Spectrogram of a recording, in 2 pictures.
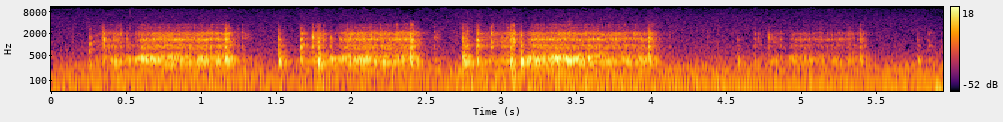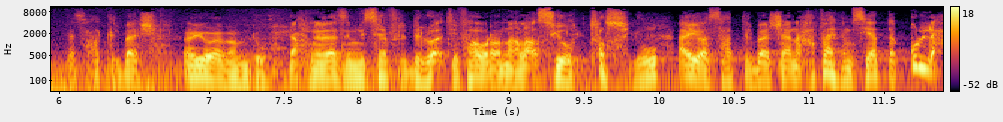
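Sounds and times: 
buzzy electronic telephone tones as a call is placed: 0.0s - 5.9s
speech: 6.2s - 11.8s.

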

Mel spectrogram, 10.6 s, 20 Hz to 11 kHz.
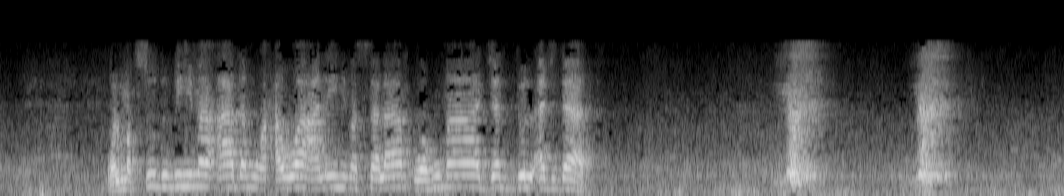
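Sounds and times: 
speech: 1.1s - 6.0s
breathy sneezes: 7.8s - 8.4s, 9.1s - 9.7s.

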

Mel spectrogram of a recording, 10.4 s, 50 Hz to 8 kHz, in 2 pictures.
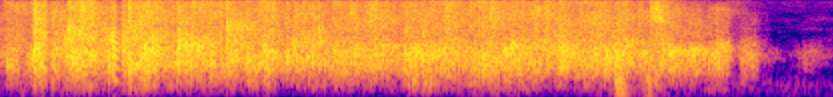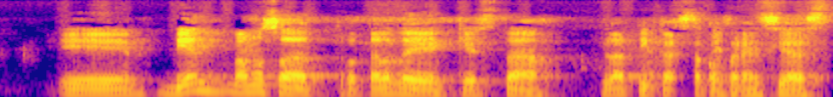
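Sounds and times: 
audience applause at a conference talk on free software communities: 0.0s - 4.8s
speech: 3.8s - 4.3s, 5.6s - 10.4s.

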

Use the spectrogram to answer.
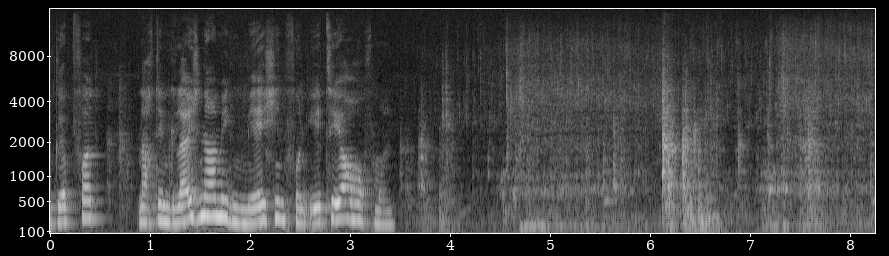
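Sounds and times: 
speech: 0.0s - 3.6s
flowing water poured under a pump: 3.6s - 8.2s.

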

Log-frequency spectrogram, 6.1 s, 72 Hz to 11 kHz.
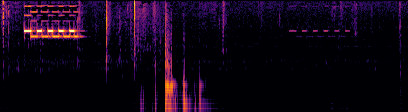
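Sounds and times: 
telephone ringing with an incoming call in high electronic beeps: 0.4s - 1.3s, 4.4s - 5.3s.

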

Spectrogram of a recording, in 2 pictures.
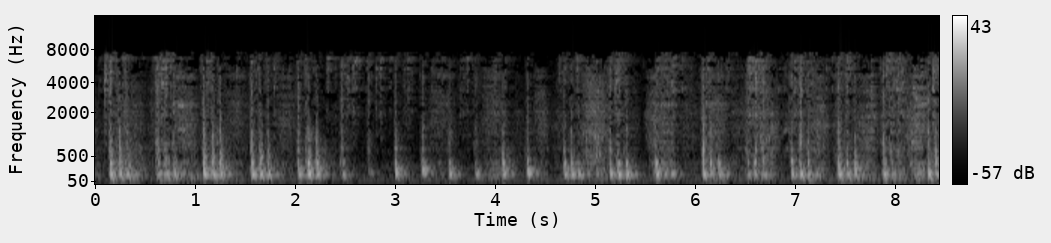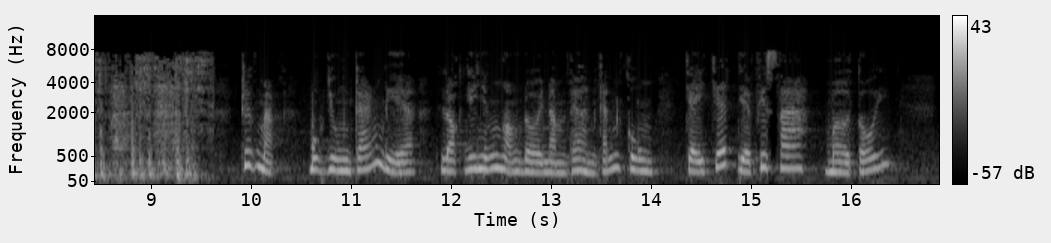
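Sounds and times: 
horse hooves clip-clopping climbing a trail over a hill at night: 0.0s - 9.6s
speech: 10.0s - 16.8s.

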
